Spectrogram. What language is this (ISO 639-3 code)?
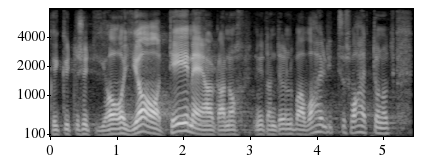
est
